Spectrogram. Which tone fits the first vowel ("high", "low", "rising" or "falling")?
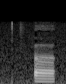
low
